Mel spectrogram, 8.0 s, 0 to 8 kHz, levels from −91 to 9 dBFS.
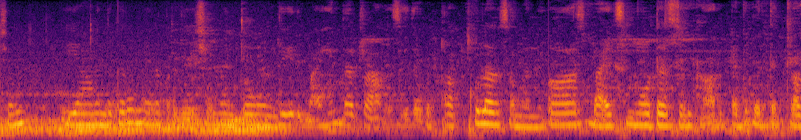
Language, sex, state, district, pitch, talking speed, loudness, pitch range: Telugu, female, Andhra Pradesh, Srikakulam, 210 Hz, 95 wpm, -16 LUFS, 205-220 Hz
